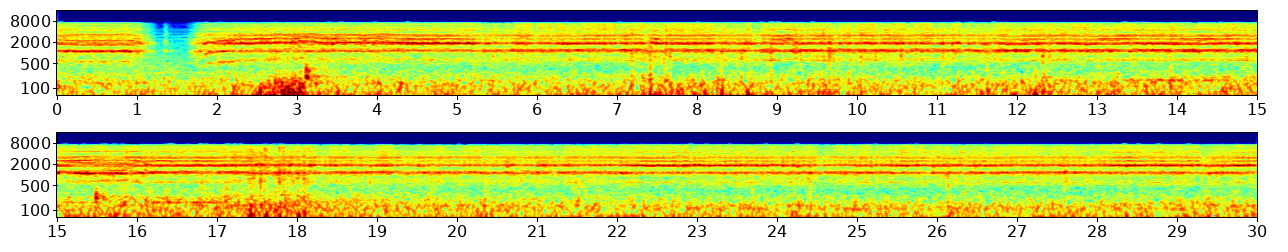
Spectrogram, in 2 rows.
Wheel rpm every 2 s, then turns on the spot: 90, 150, 160, 160, 160, 160, 160, 160, 160, 160, 160, 160, 160, 160, 160.
none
